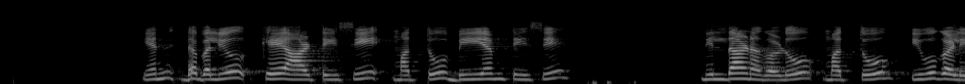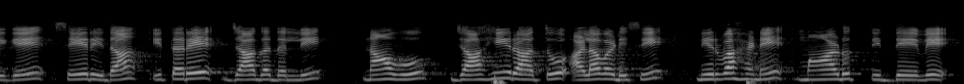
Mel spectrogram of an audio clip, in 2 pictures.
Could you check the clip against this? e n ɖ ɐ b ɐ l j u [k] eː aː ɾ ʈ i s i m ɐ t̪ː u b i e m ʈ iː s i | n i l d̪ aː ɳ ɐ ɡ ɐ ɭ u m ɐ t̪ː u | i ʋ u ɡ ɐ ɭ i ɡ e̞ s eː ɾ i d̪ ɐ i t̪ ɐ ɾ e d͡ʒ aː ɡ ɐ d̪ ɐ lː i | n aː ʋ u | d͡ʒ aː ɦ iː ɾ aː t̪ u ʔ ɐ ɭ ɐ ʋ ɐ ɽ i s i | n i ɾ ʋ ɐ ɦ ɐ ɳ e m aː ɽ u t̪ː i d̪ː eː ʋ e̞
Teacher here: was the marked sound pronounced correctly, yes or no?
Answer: yes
